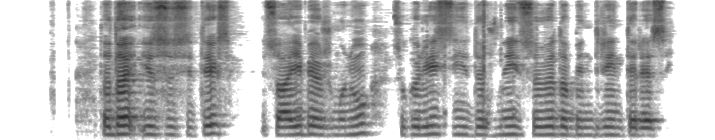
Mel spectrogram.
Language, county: Lithuanian, Kaunas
